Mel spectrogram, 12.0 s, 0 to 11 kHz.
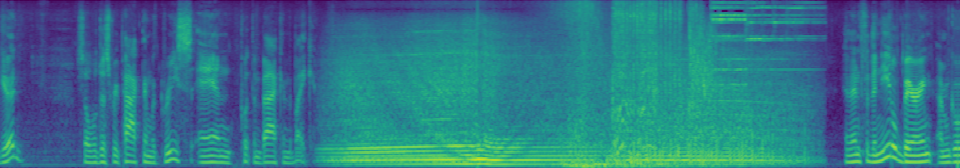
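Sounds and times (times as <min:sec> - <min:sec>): engine revving: 0:04.0 - 0:09.8
whooshing sweep: 0:06.6 - 0:08.9
high ringing tones: 0:08.7 - 0:10.4.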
